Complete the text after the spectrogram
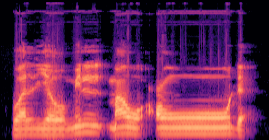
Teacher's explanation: Ainnya dibaca panjang 2 ayunan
